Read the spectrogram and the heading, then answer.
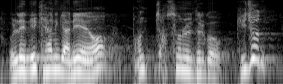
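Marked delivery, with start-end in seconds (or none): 2.4-2.8 high call with arm raised; short high shout; shouted command. Shown as a demonstration. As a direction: call out like the line marker. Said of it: "이렇게 하잖아요".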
